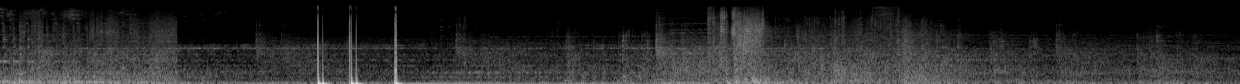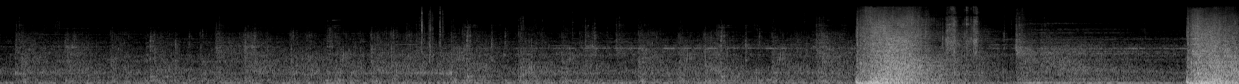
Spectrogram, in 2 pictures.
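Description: A young man talks into a headset microphone with animation.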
